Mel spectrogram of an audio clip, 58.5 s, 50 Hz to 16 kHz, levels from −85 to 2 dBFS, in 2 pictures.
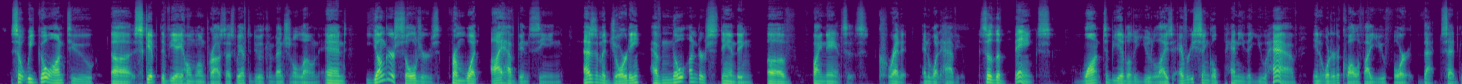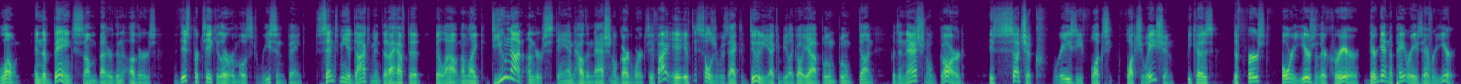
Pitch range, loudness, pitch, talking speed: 85-115 Hz, -22 LUFS, 95 Hz, 145 wpm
